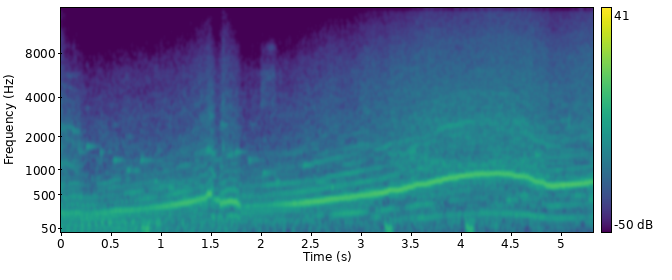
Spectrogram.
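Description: A Pagani Zonda spins its wheels in Forza Horizon 3, the tires squealing in a long, rising, wavering whine over a roaring engine. Loud and continuous, with one brief dip early on.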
